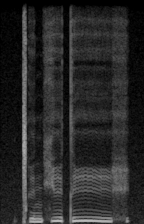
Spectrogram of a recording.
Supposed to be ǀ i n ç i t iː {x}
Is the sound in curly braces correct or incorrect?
correct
